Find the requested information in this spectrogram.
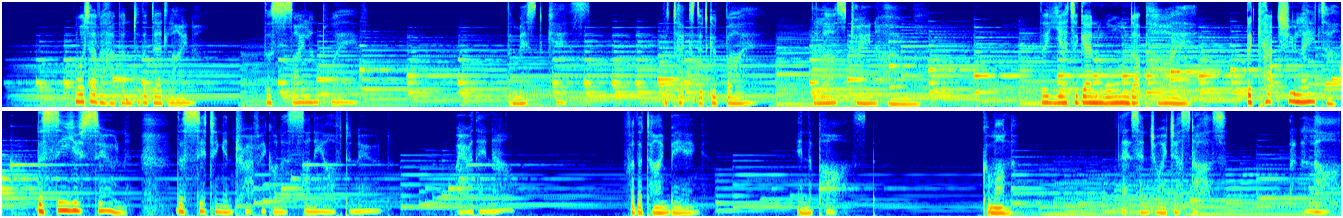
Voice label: VO ENG Yearning; Center Parcs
